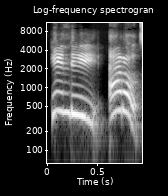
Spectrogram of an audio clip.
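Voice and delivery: put-on very high, loud child shouts; imitated kids calling. Kids behind mum casting spells, high imitated shouts. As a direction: fire off spells as little kids. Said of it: "three or four kids behind me".

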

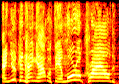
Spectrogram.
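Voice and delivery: high, driving revival sermon; full-force preaching. Real, not acted. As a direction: preach it hard, building to a final shout.

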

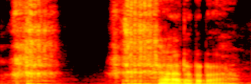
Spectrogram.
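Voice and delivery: isolated ch-, a pause, then jarra with that sound; back CH as in auch. Shown as a demonstration. Teacher warning against the ich sound, ch- and jarra from the back. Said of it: "wie das C H vom auch".

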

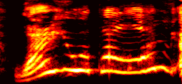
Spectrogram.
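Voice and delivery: high, loud and fast mock outburst; retold loud confrontation. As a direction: fire it back at him, high and quick. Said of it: "I said".

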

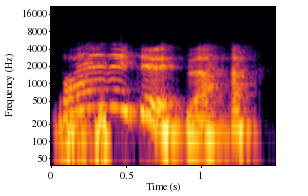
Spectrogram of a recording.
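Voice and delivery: put-on high, slow curious kid; child voice. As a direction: ask it like a puzzled child. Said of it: "went up to his dad and was like".

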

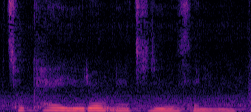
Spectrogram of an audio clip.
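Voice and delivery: soft, gentle soothing; gentle reassurance. Retold or imitated. Speaking softly to the parts of herself, gently. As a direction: comfort a scared part of yourself quietly. Comforting her own parts.

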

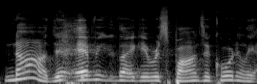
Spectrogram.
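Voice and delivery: ordinary talk, nothing marked

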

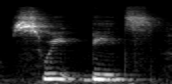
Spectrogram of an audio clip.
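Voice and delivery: usual speaking voice

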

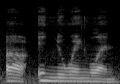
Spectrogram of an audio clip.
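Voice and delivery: ordinary talk

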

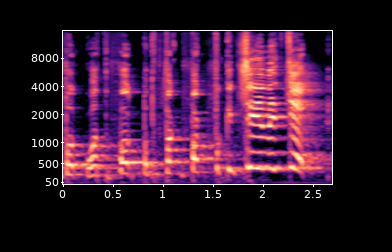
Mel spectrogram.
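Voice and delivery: high, hammed-up sweary outburst; mock cursing meltdown. Host fed up with endless lockdown, comic outburst. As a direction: climb into a squealed rant of curses.

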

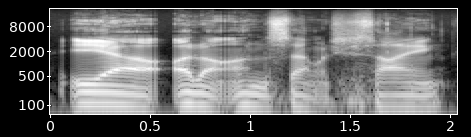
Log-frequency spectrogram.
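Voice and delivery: put-on reply in a casual Australian accent; Australian local. Australian man baffled by a visitor's question, lightly put-on Australian accent. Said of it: "a guy in the lobby in Australia".

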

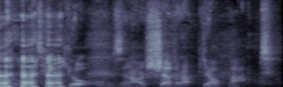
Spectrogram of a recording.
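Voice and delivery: put-on New Zealander threat; Korg. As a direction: play the big rock dude with a Kiwi accent. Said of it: "Korg from Thor, the big rock dude".

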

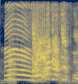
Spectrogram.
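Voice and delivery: high and breaking up with laughter; laughing hard. Real, not acted. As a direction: squeeze it out through laughter.

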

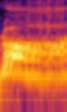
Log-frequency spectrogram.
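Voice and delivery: put-on low roaring baby monster. The undead baby jumps out at the girl with a low roar. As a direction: roar it out like a jump scare. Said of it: "undead baby thing going".

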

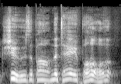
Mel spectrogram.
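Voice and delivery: very high, loud theatrical intoning; melodramatic narrator. Acted. Narrator echoing the mother's superstition, hammed-up and high. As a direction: chime in like an over-the-top musical narrator. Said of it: "the narrator is like".

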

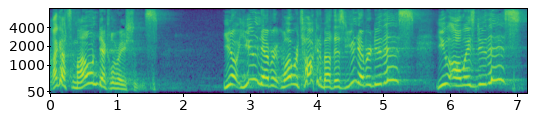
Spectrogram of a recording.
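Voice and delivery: high, loud mock-indignant retort; accusatory outburst. Spouse hits back with their own declarations, loudly accusing. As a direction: fire back blanket accusations, pitch shooting up. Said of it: "those blanket statements, those declarations that they speak over you".

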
